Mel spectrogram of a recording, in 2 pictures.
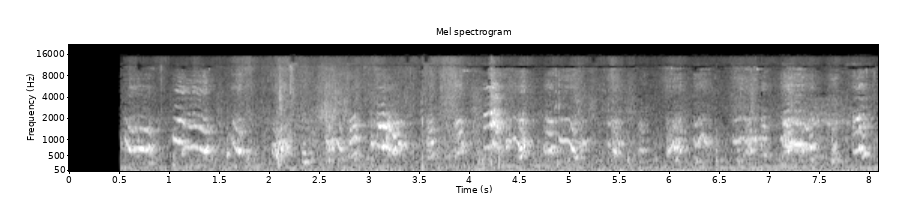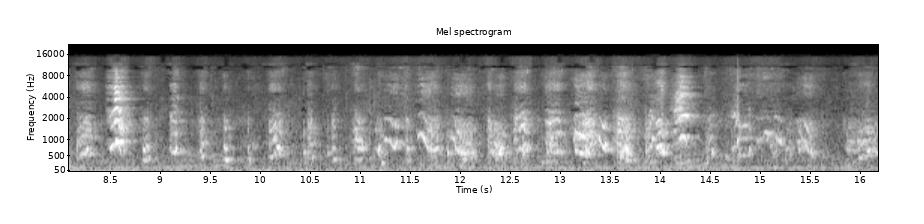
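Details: Kuvasz puppies wrestling while their father supervises, a dense stream of small growls, yips and whimpers with scuffling noises, the playful vocal bursts coming rapidly throughout.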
